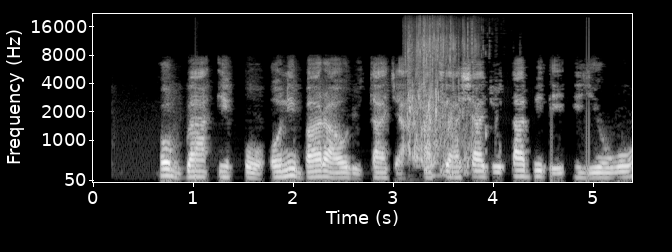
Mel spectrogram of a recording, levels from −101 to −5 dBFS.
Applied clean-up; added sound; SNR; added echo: classical method spectral subtraction.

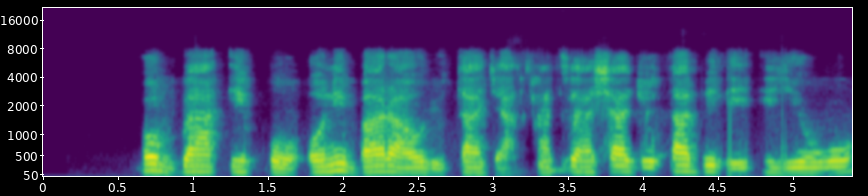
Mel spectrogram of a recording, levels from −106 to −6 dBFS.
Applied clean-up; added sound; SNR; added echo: neural mask model Resemble Enhance denoiser.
